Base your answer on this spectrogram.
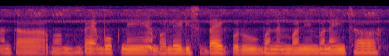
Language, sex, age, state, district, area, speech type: Nepali, female, 30-45, West Bengal, Kalimpong, rural, spontaneous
